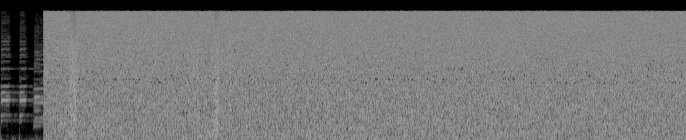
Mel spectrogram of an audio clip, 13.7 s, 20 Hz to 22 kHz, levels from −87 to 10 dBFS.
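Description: From 0.87 s to the end, samples built from the wrong bytes turn the sound into loud, harsh broadband noise: misassembled bytes promote low bits, filling the spectrogram edge to edge.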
